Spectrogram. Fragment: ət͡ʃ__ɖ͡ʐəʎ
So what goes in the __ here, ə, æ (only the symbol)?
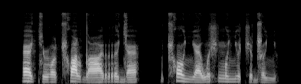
ə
